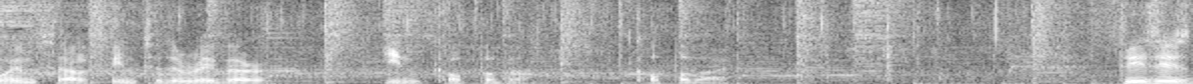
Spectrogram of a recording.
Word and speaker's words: Kopparberg: Locals pronounce it Kopparberg.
